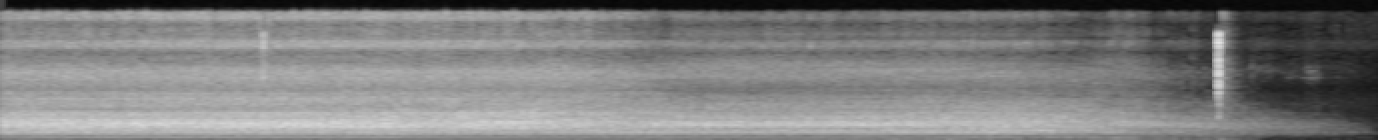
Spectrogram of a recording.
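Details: Inverter welder that would not switch on, faulty power switch bypassed for testing: steady high whine with fan rush, then powers down with tone sliding away smoothly; unit switching on and running fine.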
